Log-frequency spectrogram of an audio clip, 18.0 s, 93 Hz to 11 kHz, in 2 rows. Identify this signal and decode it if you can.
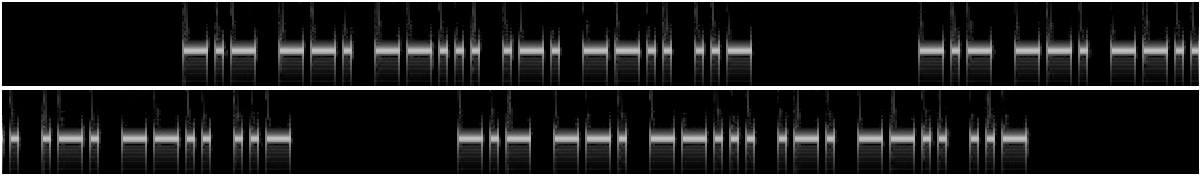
Morse code, heard as a keyed tone, about 20 wpm, 700 Hz. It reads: KG7RZU KG7RZU KG7RZU
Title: USA Call Signs - 6 Characters - Repeated 3x - 20wpm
